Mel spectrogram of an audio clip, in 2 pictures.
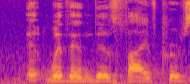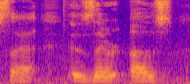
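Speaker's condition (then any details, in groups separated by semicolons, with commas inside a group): Cerebral palsy; present from birth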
